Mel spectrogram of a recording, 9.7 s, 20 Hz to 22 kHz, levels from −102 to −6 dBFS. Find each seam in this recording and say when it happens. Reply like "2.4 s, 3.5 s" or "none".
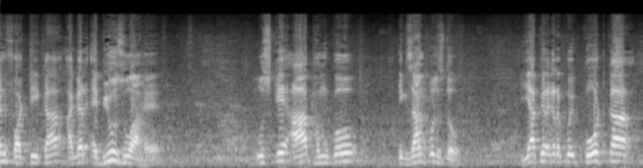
none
